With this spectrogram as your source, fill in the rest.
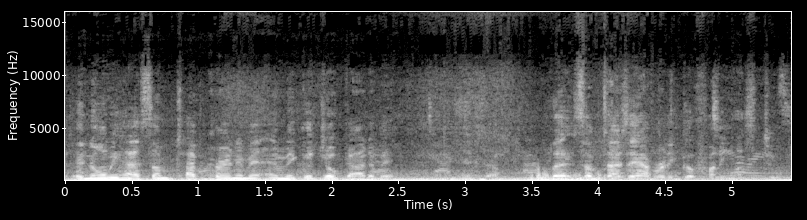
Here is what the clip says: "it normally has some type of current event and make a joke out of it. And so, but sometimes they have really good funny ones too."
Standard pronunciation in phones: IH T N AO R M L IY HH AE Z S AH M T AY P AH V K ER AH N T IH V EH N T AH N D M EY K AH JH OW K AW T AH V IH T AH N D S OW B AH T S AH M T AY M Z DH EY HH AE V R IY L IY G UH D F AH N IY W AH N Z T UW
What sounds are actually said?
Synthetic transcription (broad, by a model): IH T N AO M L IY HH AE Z S AH M T AY P K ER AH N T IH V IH T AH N M EY K AH JH OW K AW T AH V IH T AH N S OW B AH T S AH M T AY M Z DH EY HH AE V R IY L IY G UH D F AH N IY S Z T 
